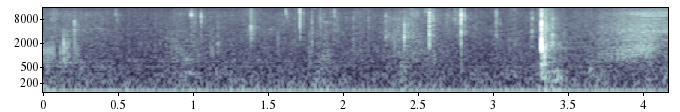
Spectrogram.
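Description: Quiet room tone with a steady low hum, light rustling of paper handouts and scattered small clicks, and one sharper knock about three seconds in.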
